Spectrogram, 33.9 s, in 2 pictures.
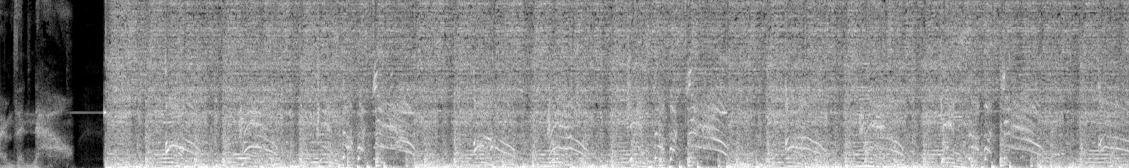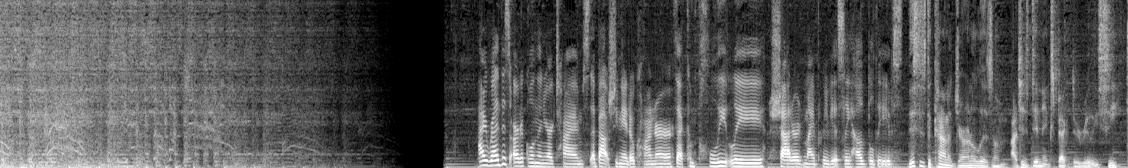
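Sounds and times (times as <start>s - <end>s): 
speech: 0.2s - 0.8s, 24.2s - 33.8s
rock song with heavy distorted guitars and shouted vocals: 1.6s - 22.3s.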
